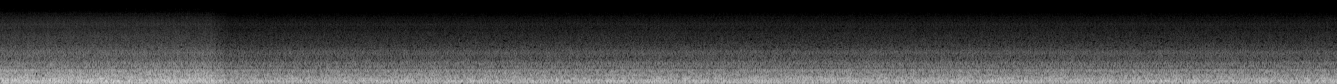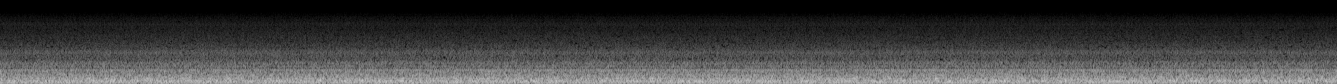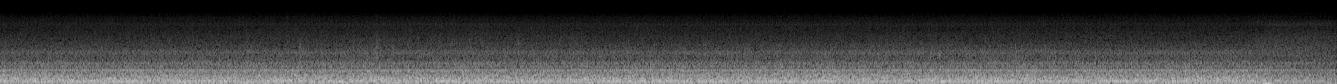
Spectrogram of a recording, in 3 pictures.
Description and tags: Fan Ventilation Stereo 4
Ventillation ambience from Lillehammer Norway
